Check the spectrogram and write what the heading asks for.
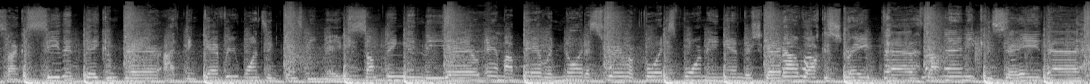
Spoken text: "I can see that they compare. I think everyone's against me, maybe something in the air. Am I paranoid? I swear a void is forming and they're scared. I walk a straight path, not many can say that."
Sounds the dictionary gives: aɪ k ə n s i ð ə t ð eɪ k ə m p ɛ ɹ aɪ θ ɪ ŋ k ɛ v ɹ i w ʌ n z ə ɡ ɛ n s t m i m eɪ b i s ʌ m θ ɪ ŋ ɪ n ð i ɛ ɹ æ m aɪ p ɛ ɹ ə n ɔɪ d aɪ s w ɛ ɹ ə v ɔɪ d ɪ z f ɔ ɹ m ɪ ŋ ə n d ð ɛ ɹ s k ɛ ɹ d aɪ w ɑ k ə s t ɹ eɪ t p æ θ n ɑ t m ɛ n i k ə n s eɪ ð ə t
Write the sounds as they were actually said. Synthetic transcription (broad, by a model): aɪ k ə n s i ð ə t ð eɪ k ə m p ɛ ɹ aɪ θ ɪ ŋ k ɛ v ɹ i w ʌ n z ə ɡ ɛ n s t m i m eɪ b i s ʌ m θ ɪ ŋ ɪ n ð i ɛ ɹ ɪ m aɪ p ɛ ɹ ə n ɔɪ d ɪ s w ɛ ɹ ə b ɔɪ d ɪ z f ɔ ɹ m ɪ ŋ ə n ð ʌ ɹ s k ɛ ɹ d aɪ w ɑ k ə s t ɹ eɪ t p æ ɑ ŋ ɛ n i k ə n s eɪ ð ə t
